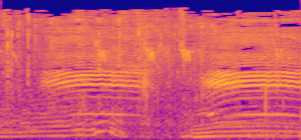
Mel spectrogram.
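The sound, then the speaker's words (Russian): Livestock in a town herd bleat as they are driven along a street on a hot July evening: two long, wavering, sheep-like bleats with rich harmonics, separated by a short pause. “В один жаркий июльский день, под вечер, когда по улице гнали городское стадо, и весь двор наполнился облаками пыли”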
